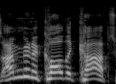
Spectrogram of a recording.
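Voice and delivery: high-pitched imitation of an upset waiter; mock threatening waiter. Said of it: "He goes".

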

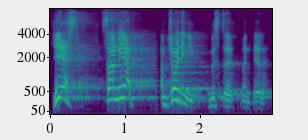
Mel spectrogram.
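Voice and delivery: eager acceptance. Acted. Honored recruit saying yes to Mister Mandela, eager. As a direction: jump at the offer, voice leaping up.

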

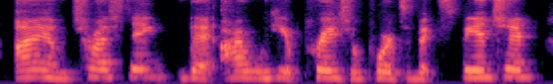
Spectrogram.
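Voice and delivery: normal talking voice

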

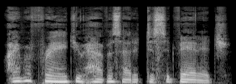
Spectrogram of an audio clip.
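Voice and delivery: ordinary delivery

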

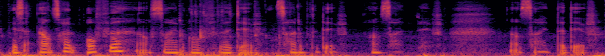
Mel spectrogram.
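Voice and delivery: hushed self-talk while working out the wording; muttering to self. Real, not acted. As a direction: trail off into a near-whisper. Thinking aloud while typing the sentence.

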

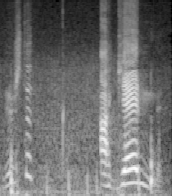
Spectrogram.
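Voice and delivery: loud, high burst of annoyance; exasperated shout. Real, not acted. Gamer hears the noise again, exasperated shout. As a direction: yell it out, fed up.

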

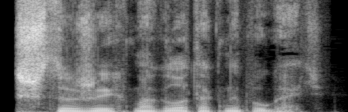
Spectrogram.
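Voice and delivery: ordinary delivery, nothing marked

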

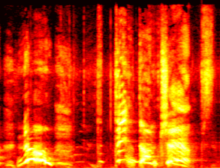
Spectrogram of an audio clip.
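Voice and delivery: mock dramatic shout; dramatic cry. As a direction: wail it like a tragedy. Dramatic cry over chips.

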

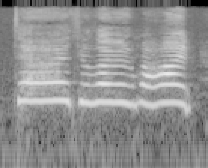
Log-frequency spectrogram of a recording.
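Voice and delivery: put-on high, loud kid wail; left-behind son. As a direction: call after Dad in a child's voice.

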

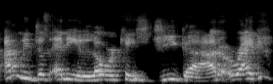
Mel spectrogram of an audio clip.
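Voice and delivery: usual speaking voice

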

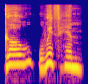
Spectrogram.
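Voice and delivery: high, loud, slow plea; urging fawn Feline. A narrator's reading. Feline sending wounded Bambi after the prince, high urging. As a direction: urge it out high and drawn.

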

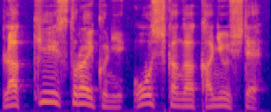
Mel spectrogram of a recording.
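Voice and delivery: usual speaking voice

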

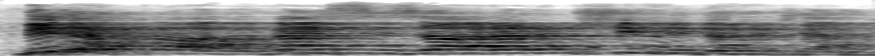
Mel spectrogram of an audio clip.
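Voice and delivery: loud, high, hurried brush-off on the phone; a flustered, loud "I'll call you back"; frantic rush. Retold or imitated. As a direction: get them off the line fast, loud and high.

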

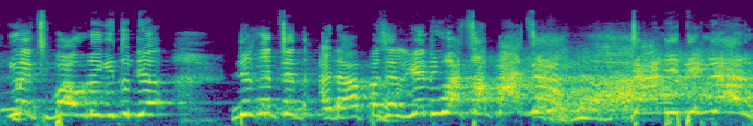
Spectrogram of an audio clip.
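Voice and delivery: excited high rant. Real, not acted. Excited rant about Tinder sister. (berteriak heboh dengan nada tinggi)

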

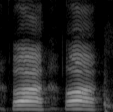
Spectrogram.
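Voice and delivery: two loud, high cries of fright; terrified screams. Real, not acted. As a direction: scream twice in panic. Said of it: "I'm terrified".

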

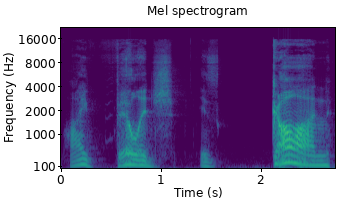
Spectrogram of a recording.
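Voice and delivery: loud, rising angry shout; angry outburst. Acted. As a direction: explode in grief and anger. Tahu raging over lost village.

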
